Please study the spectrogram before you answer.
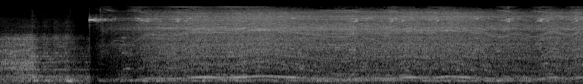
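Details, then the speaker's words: After a sharp click while arming the drone, a high wavering motor whine rises as the rotors spin; one motor is dead, and it is unclear whether the motor or ESC is at fault. "These motors fuel up perfectly fine, but it's this one, the one that's broken. As you can see, I found a way. See? This motor works, but this is the one that's messed up back"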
